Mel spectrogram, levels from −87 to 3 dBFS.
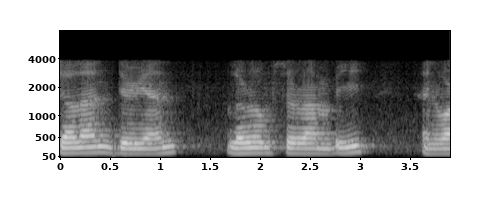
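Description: Speech over an ADPCM telephone link, sounding like light coding at 32 kbit/s, has packet loss on an ADPCM call at 0.53 to 0.55 s. About 10 ms of audio, roughly one packet, drops to a hard-edged silence, and the decoder's predictor loses step, so the speech returns slightly distorted before settling.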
